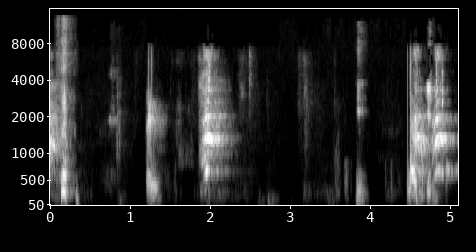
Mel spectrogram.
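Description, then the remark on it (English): Dogs bark in short, sharp bursts with uneven pauses between them, about five barks over a few seconds, fairly loud, with no voices in between. “Like those dogs.”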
